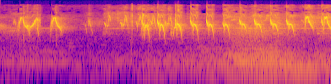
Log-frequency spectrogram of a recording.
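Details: Bar-winged prinia, a semi-fluent singer, giving its fighting-style song: a fast run of sharp, high chirps that rise and fall, repeated about three times a second after a few opening notes, with low background hum.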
